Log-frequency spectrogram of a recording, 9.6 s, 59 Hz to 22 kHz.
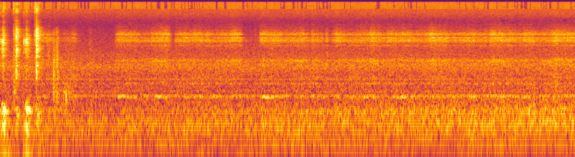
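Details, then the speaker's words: Design House Manhattan 6-blade ceiling fan on high speed: steady dry whir with thin high-pitched hiss; bearings getting worse, apparently the bottom bearing, needs oil (seemed stiff earlier). "Sounds like the bottom one. These AstroSyn motors are a little harder to oil than K55."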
